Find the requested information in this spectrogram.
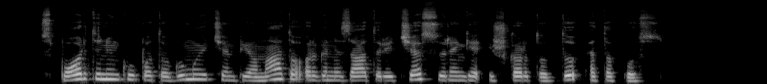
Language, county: Lithuanian, Vilnius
